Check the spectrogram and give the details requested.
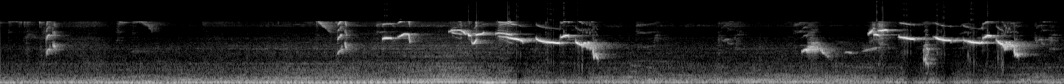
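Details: Oriental magpie-robin singing for use as training song: sparse thin notes at first, then sharp downslurred whistles and a quick series of clear whistled notes, separated by quiet gaps.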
